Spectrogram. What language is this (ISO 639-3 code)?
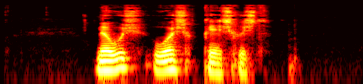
ady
